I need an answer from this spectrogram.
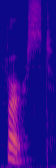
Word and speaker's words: first: First. The sound of the vowel is the same sound you have in words like bird, hurt, nerd.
